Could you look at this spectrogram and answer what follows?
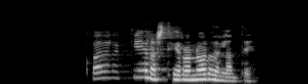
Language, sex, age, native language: Icelandic, female, 50-59, Icelandic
